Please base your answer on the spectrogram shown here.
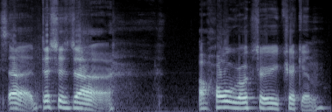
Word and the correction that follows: rotisserie: Okay, cool. Rotisserie. – Rotisserie chicken. There you go. That's how you say it.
